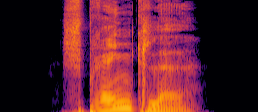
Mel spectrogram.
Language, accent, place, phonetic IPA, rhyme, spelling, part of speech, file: German, Germany, Berlin, [ˈʃpʁɛŋklə], -ɛŋklə, sprenkle, verb, De-sprenkle.ogg
- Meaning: inflection of sprenkeln: 1. first-person singular present 2. first/third-person singular subjunctive I 3. singular imperative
